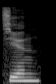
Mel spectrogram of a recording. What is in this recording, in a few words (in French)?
"qian1", chinois; Cours-de-Chinois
